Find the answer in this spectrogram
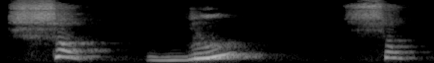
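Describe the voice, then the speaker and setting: A woman teaching a phonics lesson to young children, breaking words into syllables slowly and patiently. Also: fairly high pitch, huge pitch swings, roomy sound. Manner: slow, syllable-by-syllable, patient explaining. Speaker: kindergarten teacher.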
